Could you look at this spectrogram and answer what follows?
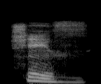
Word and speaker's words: chaises: But please note, even though we have an S at the end, we don't pronounce the S at the end because most of the French endings are mute. They are not pronounced.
